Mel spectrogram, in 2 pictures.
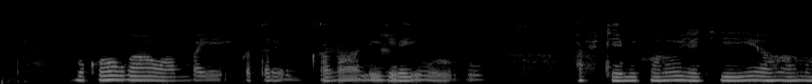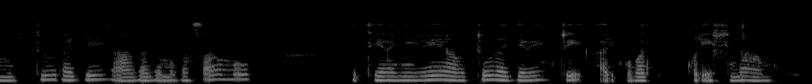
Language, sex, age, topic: Kinyarwanda, female, 36-49, government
